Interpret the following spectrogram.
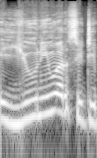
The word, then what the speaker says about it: university: यूनिवर्सिटी, यानी या इसका उच्चारण जो है व्यंजन, यानी या क्या है? व्यंजन। तो इसका उच्चारण तो व्यंजन से शुरू हो रहा है, तो इसका मैंने बताया है कि इसके पहले ए लगेगा।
